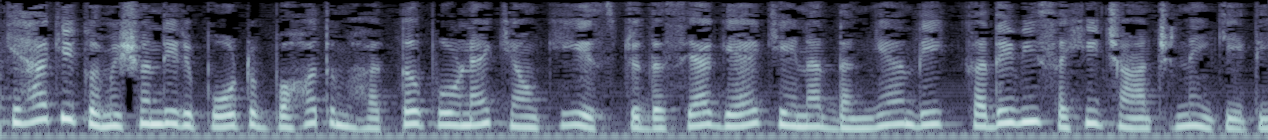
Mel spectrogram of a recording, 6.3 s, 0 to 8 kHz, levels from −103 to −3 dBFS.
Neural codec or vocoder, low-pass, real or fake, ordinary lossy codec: none; none; real; none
